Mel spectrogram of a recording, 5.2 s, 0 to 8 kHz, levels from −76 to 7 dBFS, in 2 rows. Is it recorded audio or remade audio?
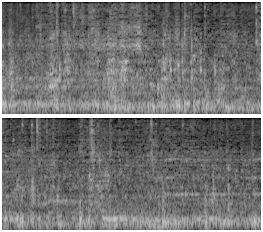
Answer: remade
